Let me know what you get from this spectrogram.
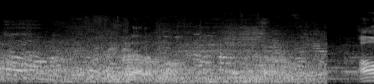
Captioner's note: crowd murmuring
